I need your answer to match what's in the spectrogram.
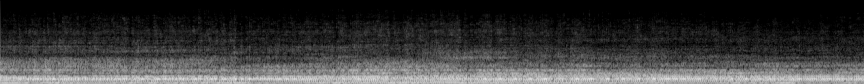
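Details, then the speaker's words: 2003 Suzuki GSXR 1000 started just after a new clutch pack install and fresh 3.8 qt Shell Rotella oil, with a Brock's header and Loudmouth exhaust: loud, deep, steady exhaust note with no clatter or slipping. Normal running. "Just going to fire it up, let you guys listen to the Brock's header with loudmouth, see what you guys think."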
